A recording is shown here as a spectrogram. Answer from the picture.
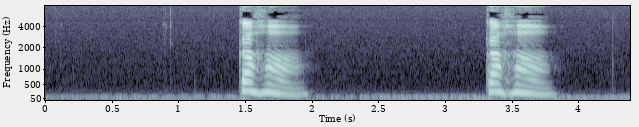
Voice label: Where, Common Hindi Phrases for travel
